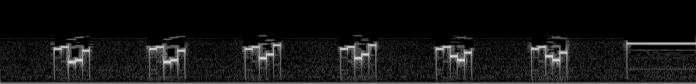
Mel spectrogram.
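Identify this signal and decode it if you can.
Five-tone selective call (ZVEI), heard as quick runs of five tones, tones of about 70 ms. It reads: 89127 89127 89350 89350 89426 89426
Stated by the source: ZVEI five-tone selective call received on an SDR, from feuerwehr-orlamuende.org (fire brigade Orlamünde).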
